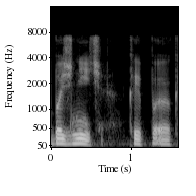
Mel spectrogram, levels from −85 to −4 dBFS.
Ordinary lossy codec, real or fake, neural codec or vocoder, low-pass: AAC, 96 kbps; real; none; 7.2 kHz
